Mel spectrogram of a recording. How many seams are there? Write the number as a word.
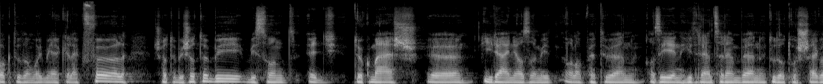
zero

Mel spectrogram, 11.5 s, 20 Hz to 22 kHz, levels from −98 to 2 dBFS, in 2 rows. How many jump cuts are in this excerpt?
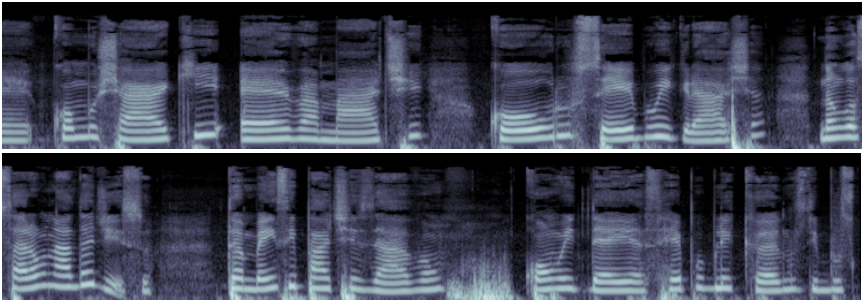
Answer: zero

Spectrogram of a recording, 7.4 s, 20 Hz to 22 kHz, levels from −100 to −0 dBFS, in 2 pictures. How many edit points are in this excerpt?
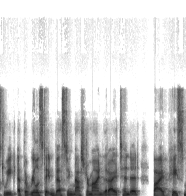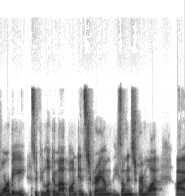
one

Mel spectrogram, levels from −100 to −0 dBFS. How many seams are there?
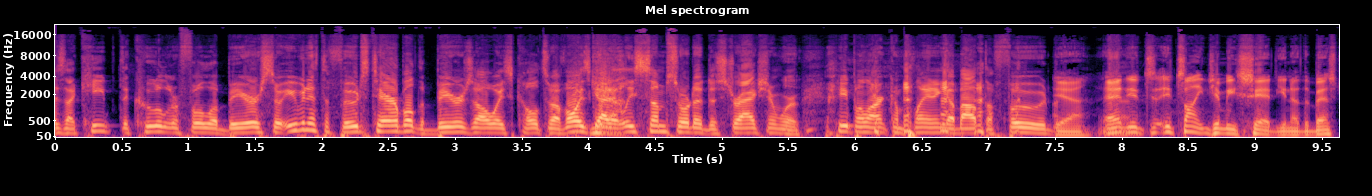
one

